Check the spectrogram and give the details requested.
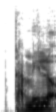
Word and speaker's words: Camilo: Hasta que apareció Camilo, el cual, Camilo o Camilu, yo le voy a llamar Camilo, me gusta más Camilo como el cantante, pero creo que se pronuncia Camilu en verdad.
